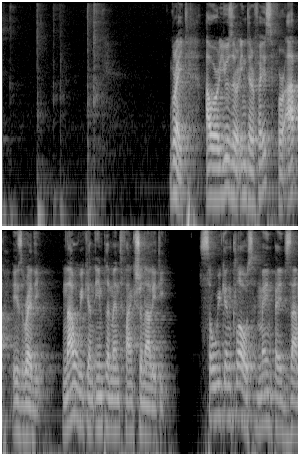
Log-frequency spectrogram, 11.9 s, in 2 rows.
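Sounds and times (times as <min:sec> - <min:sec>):
typing on a computer keyboard: 0:00.0 - 0:02.1
speech: 0:03.4 - 0:09.3, 0:09.9 - 0:11.8.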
